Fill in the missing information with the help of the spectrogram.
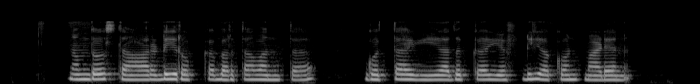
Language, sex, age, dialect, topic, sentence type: Kannada, female, 18-24, Northeastern, banking, statement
